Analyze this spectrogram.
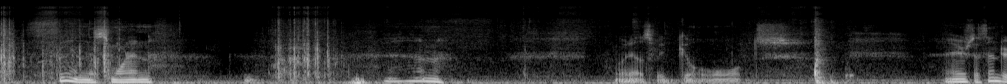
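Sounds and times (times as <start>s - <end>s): cardboard packages clicking on hooks: 0.0s - 1.4s.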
